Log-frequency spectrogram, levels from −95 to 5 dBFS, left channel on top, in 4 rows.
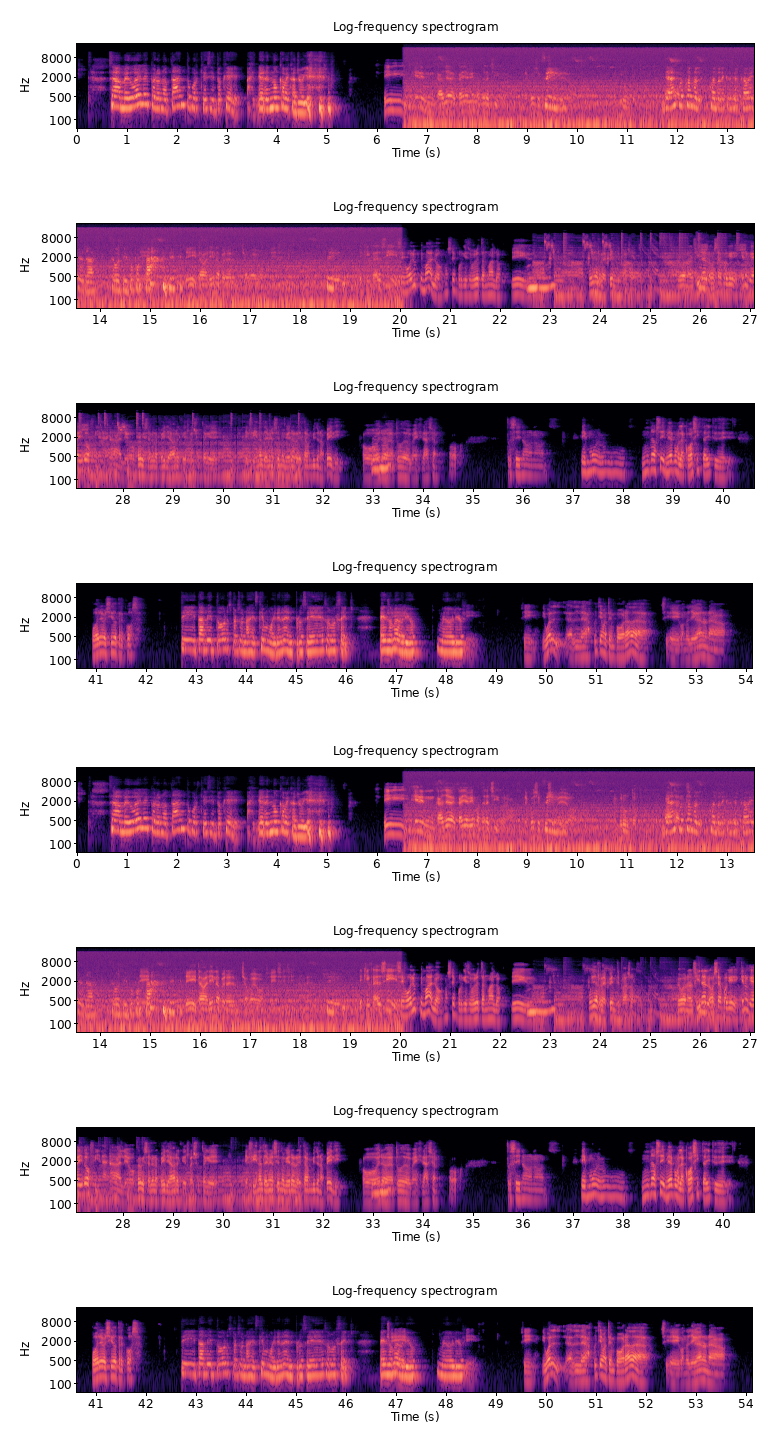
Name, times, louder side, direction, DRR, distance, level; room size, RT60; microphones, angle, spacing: voice 1, 0.2-5.2 9.3-9.8 11.7-13.9 14.2-15.7 17.5-17.6 18.5-19.0 22.5-23.1 26.0-26.3 32.9-33.4 42.7-47.5 47.8-48.5, left 2 dB, 25° left, 0.6 m, -24 dB
voice 2, 6.1-10.0 10.7-11.2 11.7-12.1 14.8-15.0 15.7-18.5 19.2-22.7 23.8-24.7 25.5-29.9 30.4-32.3 32.8-34.7 35.7-36.5 37.2-38.0 38.4-40.2 40.9-41.9 46.9-47.2 48.4-48.6 49.5-53.6, right 4 dB, 45° right, 0.8 m, -28 dB
sound 1, 6.5-20.0, left 1 dB, 10° left, 1.1 m, -29 dB
sound 2, 22.6-31.7, left 3 dB, 75° left, 1.7 m, -36 dB
16.0 x 11.0 x 6.0 m
head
